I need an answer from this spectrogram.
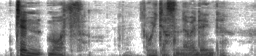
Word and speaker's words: Teignmouth: Teignmouth is pronounced Teignmouth.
